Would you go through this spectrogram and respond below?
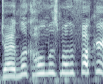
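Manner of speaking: shrill, very high-pitched screaming. Retelling a confrontation with a regular at a car window: imitating someone screaming. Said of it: "he's just fucking screaming".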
